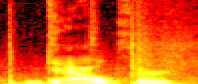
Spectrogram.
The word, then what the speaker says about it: Gowther: Like this card, I think you said it's pronounced like cow, so Gowther.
